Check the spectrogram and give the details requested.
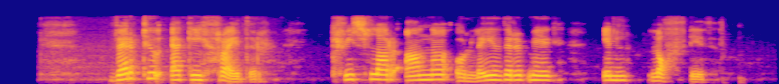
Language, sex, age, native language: Icelandic, female, 40-49, English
